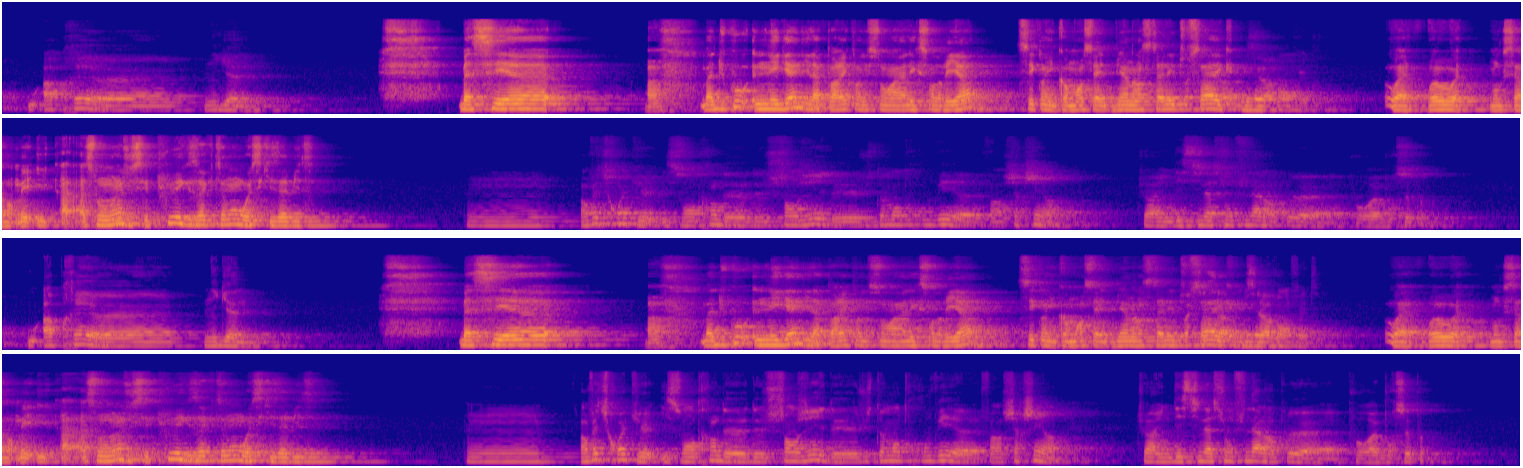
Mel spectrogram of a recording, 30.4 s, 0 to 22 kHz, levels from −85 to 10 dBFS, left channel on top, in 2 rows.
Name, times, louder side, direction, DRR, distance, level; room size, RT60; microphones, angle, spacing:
voice 1, 0.3-1.7 2.0-2.6 11.8-13.1 19.8-20.6 21.0-25.8 26.6-29.4, right 3 dB, 65° right, 8 dB, 0.6 m, -31 dB
voice 2, 3.8-5.6 6.4-9.8 10.2-12.6 13.8-18.3, left 3 dB, 40° left, 8 dB, 0.6 m, -21 dB
10.0 x 9.2 x 2.7 m, 1.5 s
head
